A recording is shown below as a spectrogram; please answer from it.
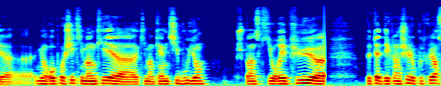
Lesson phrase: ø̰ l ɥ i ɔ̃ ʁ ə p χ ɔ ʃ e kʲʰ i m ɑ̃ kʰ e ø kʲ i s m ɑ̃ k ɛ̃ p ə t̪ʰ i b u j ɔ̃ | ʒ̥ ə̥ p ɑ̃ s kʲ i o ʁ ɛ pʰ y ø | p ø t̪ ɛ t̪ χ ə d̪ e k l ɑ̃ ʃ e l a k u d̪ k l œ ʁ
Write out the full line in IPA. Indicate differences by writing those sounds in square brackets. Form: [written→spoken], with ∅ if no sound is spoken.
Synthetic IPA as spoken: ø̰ l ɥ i ɔ̃ ʁ ə p χ ɔ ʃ e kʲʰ i m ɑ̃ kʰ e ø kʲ i [s→∅] m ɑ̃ k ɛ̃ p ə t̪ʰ i b u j ɔ̃ | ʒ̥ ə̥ p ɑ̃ s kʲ i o ʁ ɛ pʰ y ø | p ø t̪ ɛ t̪ χ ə d̪ e k l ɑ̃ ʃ e l [a→ə] k u d̪ k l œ ʁ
